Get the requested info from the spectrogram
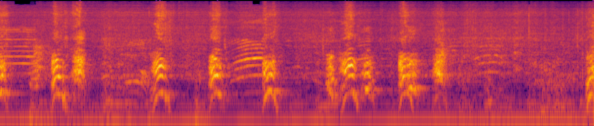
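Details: Dogs at play on grass near a water pool after watching a rabbit hop about; short yipping barks come in uneven bursts, roughly every half second to a second, with people chatting over them and a steady low hum.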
